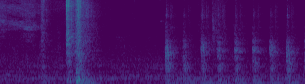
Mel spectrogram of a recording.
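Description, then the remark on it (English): A single dull thump, then a quick run of about seven or eight even knocks on a wooden door by someone standing on the other side of it, moderately loud and slightly muffled, with no one speaking. “waiting for Brandon Gibson to knock on the door”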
